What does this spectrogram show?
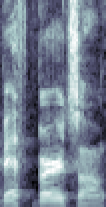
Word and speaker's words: Birdsong: We've got Beth Birdsong, correct?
